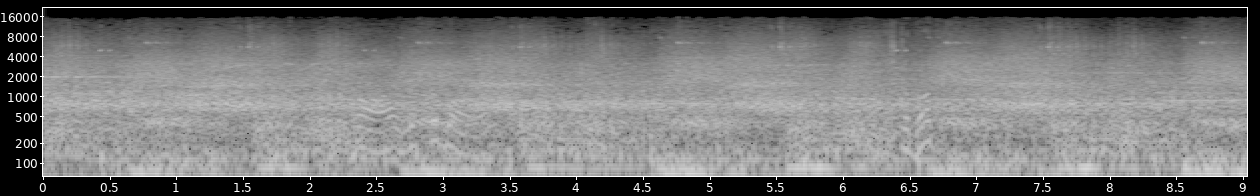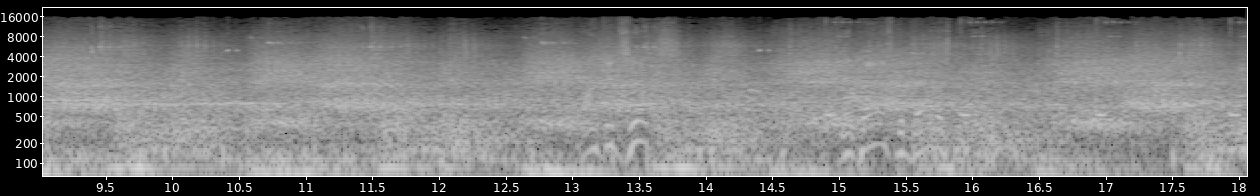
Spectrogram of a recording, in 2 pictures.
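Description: Basketball sneakers squeak on a hardwood floor.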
